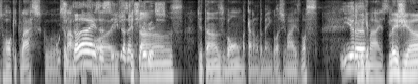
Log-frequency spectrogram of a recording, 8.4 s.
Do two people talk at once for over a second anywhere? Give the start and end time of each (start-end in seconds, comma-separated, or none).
1.1-3.3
